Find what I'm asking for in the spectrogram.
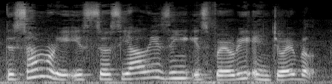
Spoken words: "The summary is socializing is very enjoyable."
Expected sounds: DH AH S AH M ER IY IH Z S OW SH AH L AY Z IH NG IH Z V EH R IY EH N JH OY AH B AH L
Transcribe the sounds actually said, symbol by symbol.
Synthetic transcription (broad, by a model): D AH S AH M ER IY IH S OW S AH L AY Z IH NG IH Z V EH R IY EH N JH OY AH B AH L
